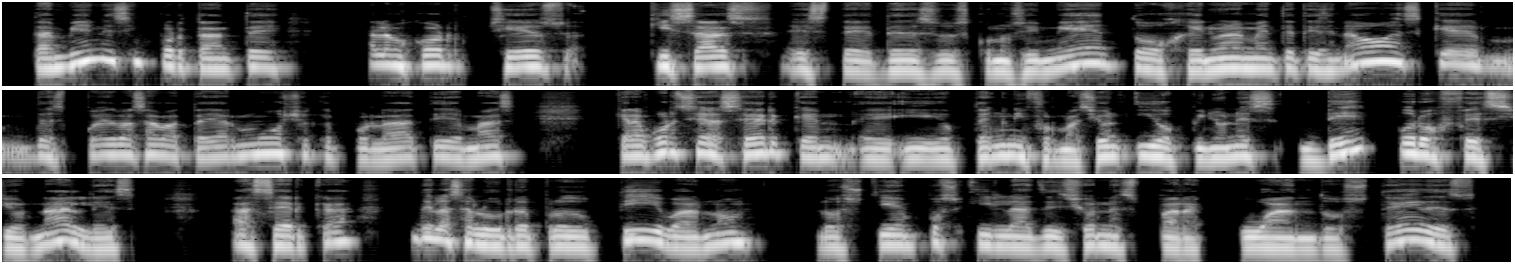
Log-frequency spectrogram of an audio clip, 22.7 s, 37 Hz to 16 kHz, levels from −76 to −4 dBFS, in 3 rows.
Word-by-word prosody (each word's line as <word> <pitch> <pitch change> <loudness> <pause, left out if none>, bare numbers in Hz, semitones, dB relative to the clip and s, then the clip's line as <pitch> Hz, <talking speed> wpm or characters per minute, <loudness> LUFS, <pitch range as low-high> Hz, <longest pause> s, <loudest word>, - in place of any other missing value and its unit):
También 165 - +4
es 235 0 +2
importante, 145 - -1 0.4
a 175 - -3
lo 175 - +3
mejor, 165 0 +1
si 150 - -1
ellos 145 -4 +1 0.4
quizás, 155 -1 +3
este, 125 -3 -1
desde 120 +3 0
su 115 +4 -2
desconocimiento, 125 - 0
genuinamente 135 +3 +1
te 130 - -3
dicen, 120 -1 -1
no, 215 +4 +5
es 195 -2 +1
que 90 - -2
después 105 - -6
vas 155 -2 0
a 155 - +2
batallar 135 -1 -4
mucho, 160 0 +1
que 130 - -8
por 115 -3 -6
la 110 - -1
data 130 +1 -4
y - - 0
demás, 135 +4 -2 0.5
que - - -2
a - - +3
lo 145 - +1
mejor 175 +4 +2
se 170 +1 +2
acerquen, 155 -3 +1
eh, 115 -1 -1
y 115 0 0
obtengan 130 +6 0
información 130 +1 0
y 140 -1 +4
opiniones 130 +3 0
de 165 - +2
profesionales 125 - +2 0.4
acerca 130 +6 +1 0.3
de 205 0 0
la 190 -4 +3
salud 135 -6 +3
reproductiva, 120 - 0
¿no?, 155 +6 0 0.3
los 110 -2 -4
tiempos 135 +3 -2
y 135 - 0
las 115 -2 +1
decisiones 120 0 -1
para 105 -3 -2
cuando 105 -2 +2
ustedes, 150 - -2
135 Hz, 155 wpm, -20 LUFS, 115-155 Hz, 0.5 s, no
